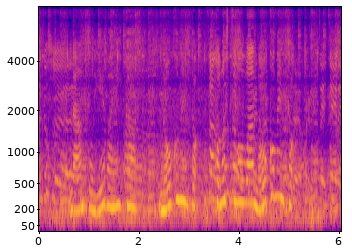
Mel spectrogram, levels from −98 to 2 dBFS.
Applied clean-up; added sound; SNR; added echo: none; none; none; reverberation time 0.4 s.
